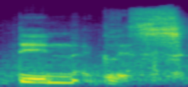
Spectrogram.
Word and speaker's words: Dinglis: you pronounce it he said the name is pronounced Dean Gliss there's Cypriot family after all thanks and evening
